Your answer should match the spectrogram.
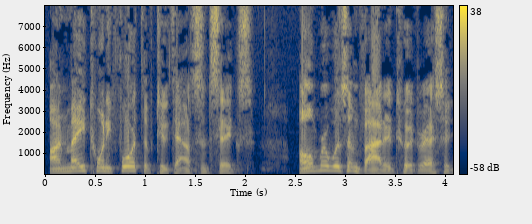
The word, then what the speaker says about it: Olmert: On April 6th, Omer, spelling O-L-M-E-R-T, but pronounced Omer, was officially asked by President Moshe Katsav to form a government.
